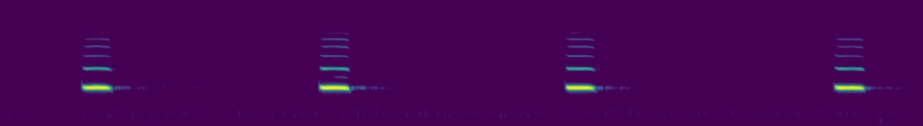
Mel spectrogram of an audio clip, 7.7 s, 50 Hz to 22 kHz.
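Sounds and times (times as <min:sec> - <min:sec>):
Eurasian pygmy owl singing soft clear single whistles: 0:00.7 - 0:01.2, 0:02.6 - 0:03.4, 0:04.7 - 0:05.3, 0:07.0 - 0:07.6.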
